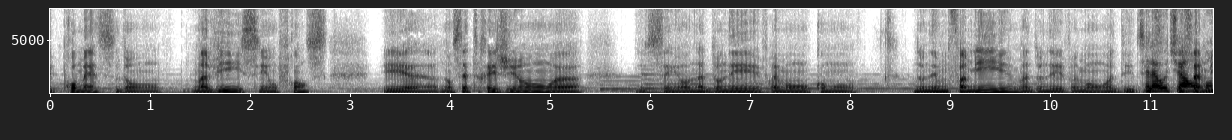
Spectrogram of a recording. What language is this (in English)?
French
